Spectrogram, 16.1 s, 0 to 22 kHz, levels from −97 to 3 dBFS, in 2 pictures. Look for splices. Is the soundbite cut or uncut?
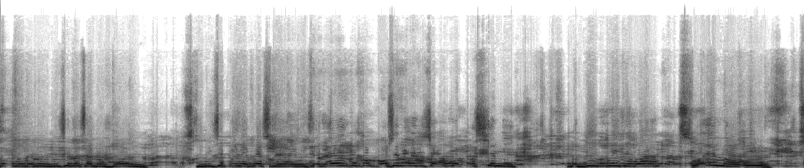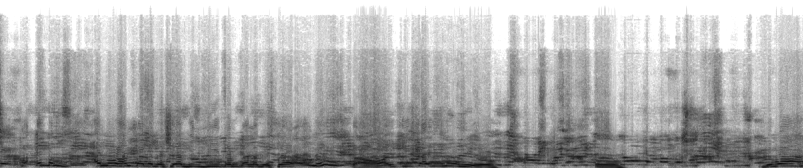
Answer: uncut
